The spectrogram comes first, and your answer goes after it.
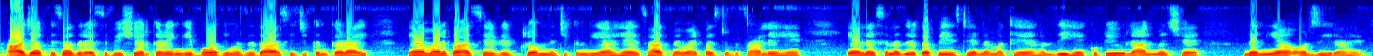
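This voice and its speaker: A woman's voice: mid-range voice, steady tone, moderate pace. Friendly woman narrating a home recipe. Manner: friendly, repetitive home-cook explaining step by step. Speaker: cooking channel host. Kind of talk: voice-over recipe instructions. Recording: slightly dull, lo-fi sound.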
